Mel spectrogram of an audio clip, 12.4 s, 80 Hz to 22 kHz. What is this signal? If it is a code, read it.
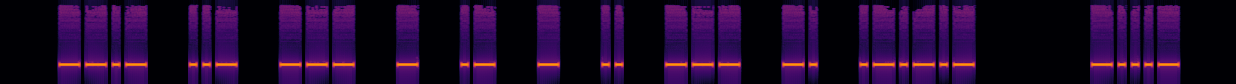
Morse code, heard as a keyed tone, about 18 wpm, spaced as for 12 wpm, 1000 Hz. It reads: QUOTATION. <BT>
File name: qotdfiles / 12wpm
